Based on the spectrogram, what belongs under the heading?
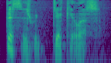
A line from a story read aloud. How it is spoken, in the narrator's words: he said softly and angrily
